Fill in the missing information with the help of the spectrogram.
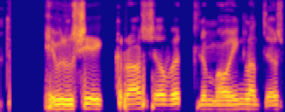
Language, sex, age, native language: Icelandic, male, 13, Icelandic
